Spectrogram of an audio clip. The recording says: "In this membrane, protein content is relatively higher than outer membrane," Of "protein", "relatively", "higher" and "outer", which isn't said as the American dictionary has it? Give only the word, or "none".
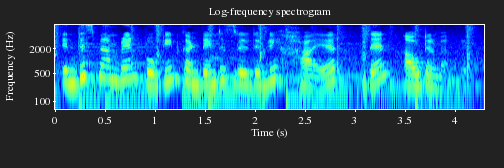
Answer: relatively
